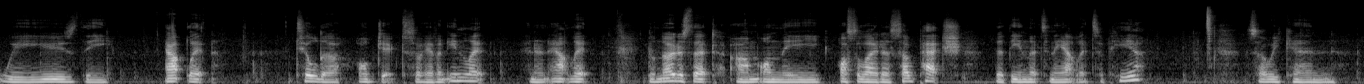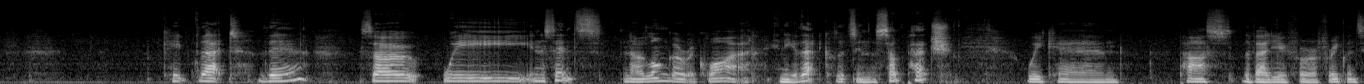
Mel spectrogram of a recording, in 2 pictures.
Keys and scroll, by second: 21.7 BackSpace, 22.6 super+BackSpace.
